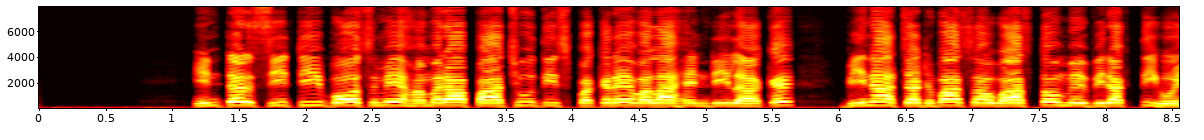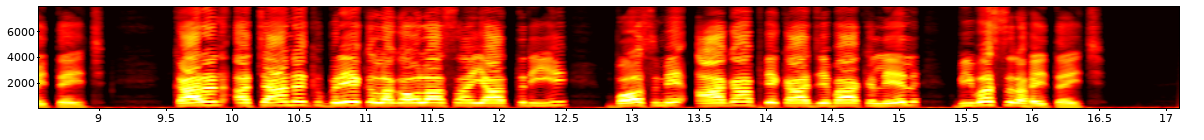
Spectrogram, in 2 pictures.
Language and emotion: Maithili, disgusted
